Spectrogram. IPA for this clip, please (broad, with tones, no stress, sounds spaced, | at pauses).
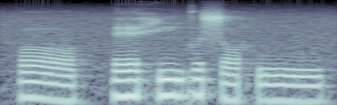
ɔ˦˨ | ɛ˦ h ĩ˦ ɡ ʊ˦ s ɔ˨ h uː˨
